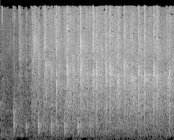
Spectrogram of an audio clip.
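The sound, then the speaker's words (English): An audience at a county-level political race candidates' event applauds steadily, dense overlapping claps forming a bright, crackling wash that stays fairly even in loudness for a few seconds, with no voices over it. “I cut off the applause earlier.”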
